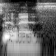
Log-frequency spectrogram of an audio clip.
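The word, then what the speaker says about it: Hermès: I haven't really seen much about crocodile farming and skinning them for, you know, like uh, how do you pronounce them? Hermes Hermes Hermes.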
